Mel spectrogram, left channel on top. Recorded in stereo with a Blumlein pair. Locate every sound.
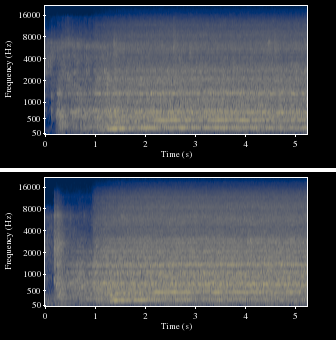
0.2 s a blender: 25° right, 3.5 m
